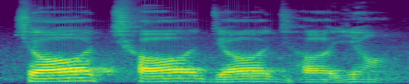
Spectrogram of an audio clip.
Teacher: चवर्ग, य और तालव्य श, इनका उच्चारण स्थान तालु है। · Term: तालव्य वर्ण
